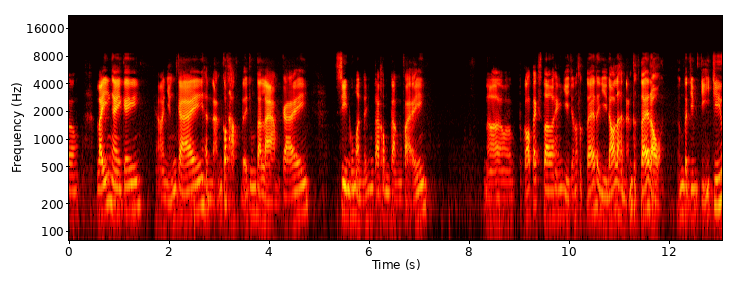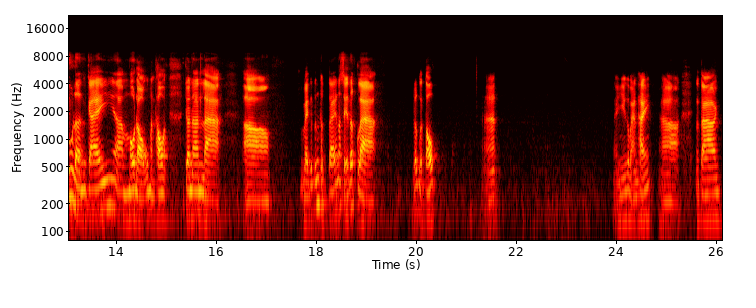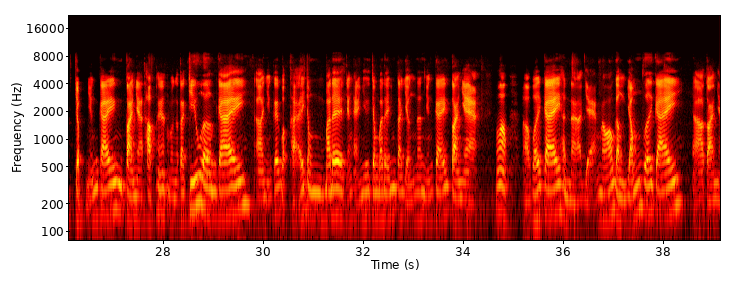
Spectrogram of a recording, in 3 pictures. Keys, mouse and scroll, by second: 0.0 click, 1.2 click, 2.1 scroll, 3.8 scroll, 4.9 click, 5.2 scroll down 3, 7.0 scroll down 1, 7.0 scroll, 8.2 click, 9.7 scroll, 9.8 middle click, 12.6 middle click, 12.6 middle click, 12.7 middle click, 13.1 scroll, 15.3-17.2 drag, 19.3 click, 20.4 click, 20.5 click, 21.4 click, 22.3 click.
